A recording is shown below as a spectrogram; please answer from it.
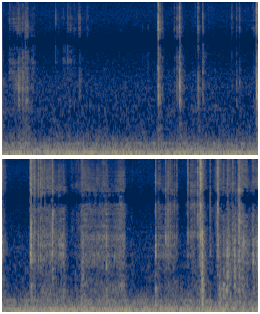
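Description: Scissors snip through paper strips for a planner, producing faint, crisp clicks and cuts in short bursts against a quiet room hum.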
